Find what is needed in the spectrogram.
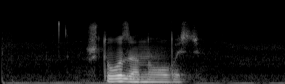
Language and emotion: Russian, sad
